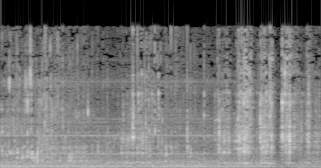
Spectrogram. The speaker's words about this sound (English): So our cocktail glass here, pour it in.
